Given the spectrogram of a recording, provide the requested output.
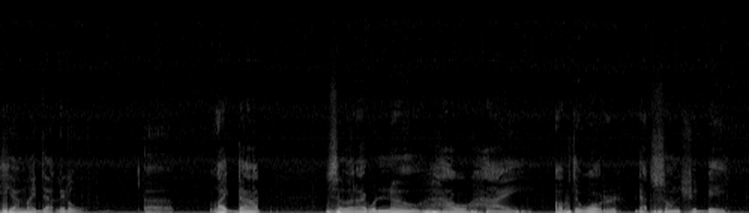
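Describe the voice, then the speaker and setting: With long, frequent pauses, a man talks at medium pitch in a dark, mellow tone. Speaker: painter. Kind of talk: painting tutorial. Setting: home studio with open window. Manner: halting, many fillers.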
